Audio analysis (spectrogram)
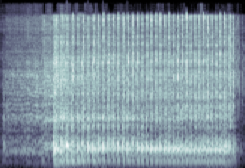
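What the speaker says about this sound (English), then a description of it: "This is an impact drill." An impact drill drives screws into a wooden bluebird house, a loud close burst of rapid hammering clatter lasting about one and a half seconds before stopping abruptly.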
